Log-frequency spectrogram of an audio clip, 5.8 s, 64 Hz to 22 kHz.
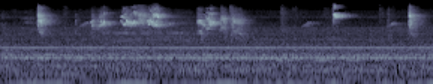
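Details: A 3-month-old Double-collared seedeater chick from a breeder gives scratchy, high chirps in short bursts every second or so, over a steady electrical hum.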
